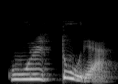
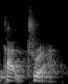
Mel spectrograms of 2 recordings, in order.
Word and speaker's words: cultura: But in Spanish, you cannot say cultura, cultura. No, no, no, no, no. This is not correct. You have to say cultura. You can do it quickly, cultura. But every part, every syllable has exactly the same duration.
